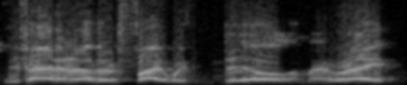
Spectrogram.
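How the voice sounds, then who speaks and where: A man's voice: fairly high pitch, animated, brisk, fairly bright tone, muffled recording, faint music behind. A man playing an affable, uneasy, placating playwright in 1950s radio drama style.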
